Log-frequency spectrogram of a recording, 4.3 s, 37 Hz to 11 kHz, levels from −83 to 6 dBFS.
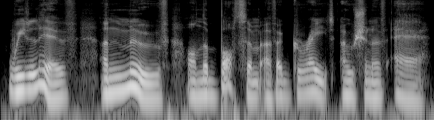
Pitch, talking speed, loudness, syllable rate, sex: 125 Hz, 180 wpm, -18 LUFS, 4.1 syllables/s, male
